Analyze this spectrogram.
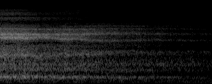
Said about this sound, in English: And as you do, we'll just begin with a couple of deliberate breaths just to relax a little bit in this posture. So breathing in and breathing out.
